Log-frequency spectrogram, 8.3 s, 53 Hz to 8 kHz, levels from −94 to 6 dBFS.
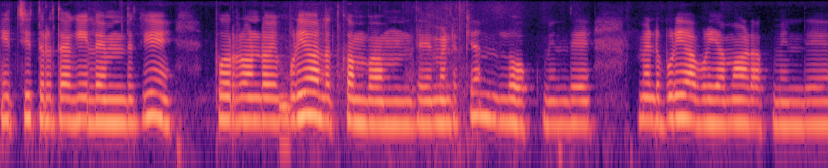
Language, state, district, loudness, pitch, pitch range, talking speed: Gondi, Chhattisgarh, Sukma, -18 LUFS, 210 Hz, 200-220 Hz, 125 wpm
